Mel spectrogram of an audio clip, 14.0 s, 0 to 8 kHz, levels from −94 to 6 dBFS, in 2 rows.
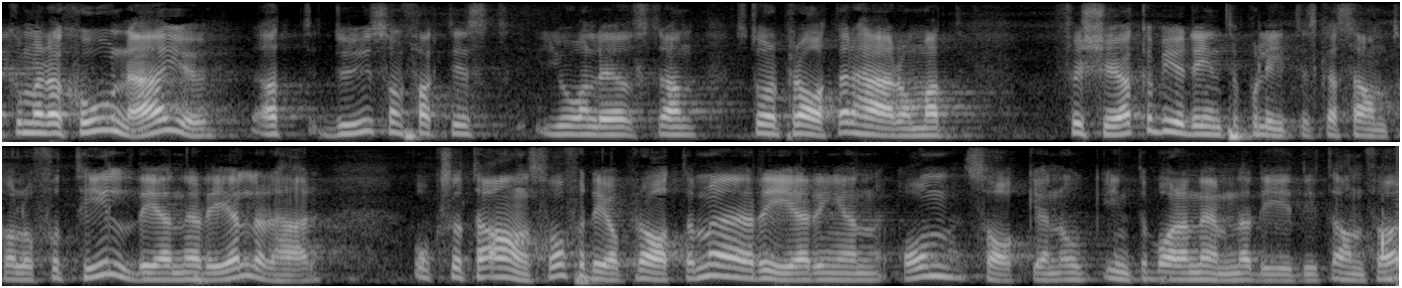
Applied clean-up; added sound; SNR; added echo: none; none; none; none.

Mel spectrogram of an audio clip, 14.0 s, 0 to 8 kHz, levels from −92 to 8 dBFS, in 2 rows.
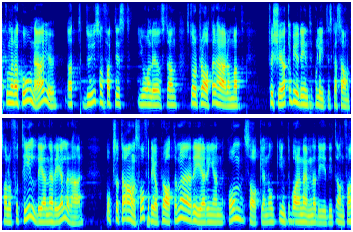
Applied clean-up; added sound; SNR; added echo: neural mask model DeepFilterNet 3.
